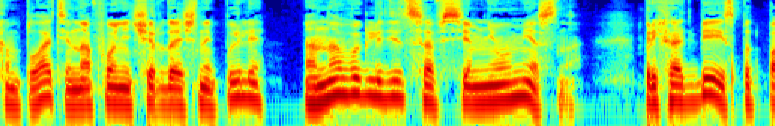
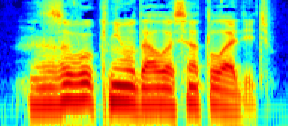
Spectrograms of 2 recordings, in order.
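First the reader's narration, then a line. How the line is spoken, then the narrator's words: Gloomy. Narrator (Russian): говорит Химера мрачно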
